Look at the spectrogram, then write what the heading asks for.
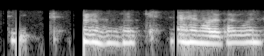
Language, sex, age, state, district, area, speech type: Bengali, female, 18-30, West Bengal, Nadia, rural, conversation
